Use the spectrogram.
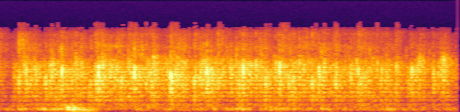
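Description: Steady audience applause fills the whole stretch, a dense wash of many hands clapping at an even, sustained level with no voices rising above it.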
